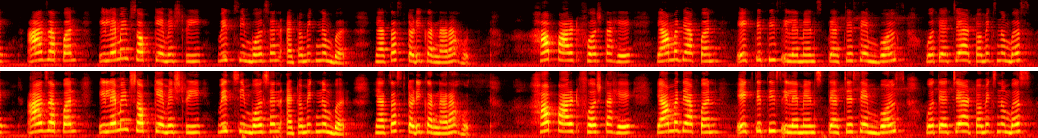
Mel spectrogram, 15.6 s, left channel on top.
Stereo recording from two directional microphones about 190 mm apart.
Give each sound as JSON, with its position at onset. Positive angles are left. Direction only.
{"t": 0.4, "sound": "a woman's voice", "side_deg": -30}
